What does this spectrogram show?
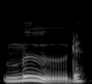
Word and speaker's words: mood: with the words but mood mood rhymes with food if you're hungry I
